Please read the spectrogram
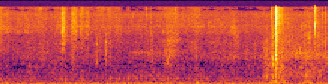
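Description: Faint low rumble of a moving, handheld camera, with a few soft crackles and one sharper click near the end as mushrooms are lifted out of spruce needle litter.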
